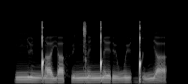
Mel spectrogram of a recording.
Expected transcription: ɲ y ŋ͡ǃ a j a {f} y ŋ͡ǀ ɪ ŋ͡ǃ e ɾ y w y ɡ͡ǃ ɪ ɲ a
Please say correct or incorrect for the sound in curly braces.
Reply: correct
